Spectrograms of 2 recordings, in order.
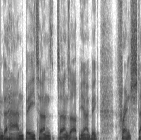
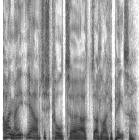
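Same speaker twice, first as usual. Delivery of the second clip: customer ordering; 8 semitones higher than usual. Pretend. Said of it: "I'll play the pizza".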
